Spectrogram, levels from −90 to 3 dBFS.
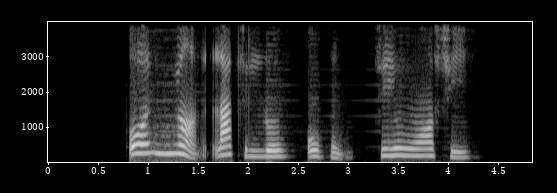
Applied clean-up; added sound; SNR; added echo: neural separator model SepFormer WHAMR!.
